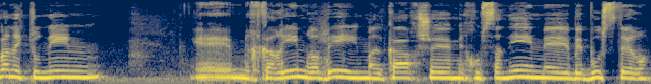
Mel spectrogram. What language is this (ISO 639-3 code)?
heb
